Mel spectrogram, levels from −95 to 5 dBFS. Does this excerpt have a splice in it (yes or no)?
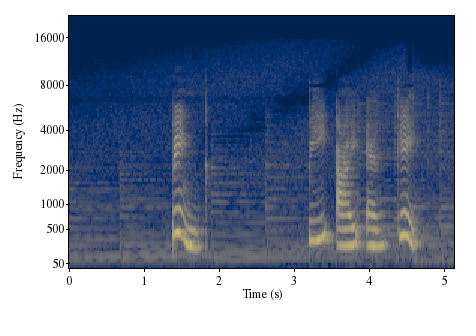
yes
